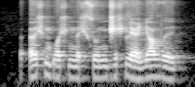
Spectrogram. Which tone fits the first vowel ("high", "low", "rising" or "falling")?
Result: rising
